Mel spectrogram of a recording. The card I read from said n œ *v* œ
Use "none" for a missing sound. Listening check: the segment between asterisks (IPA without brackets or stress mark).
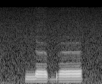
b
